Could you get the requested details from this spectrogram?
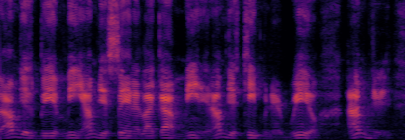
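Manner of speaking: put-on careless, unapologetic, disrespectful tone. Imitating blunt people who call their rudeness honesty: imitating disrespectful talk. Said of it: "that's what y'all be saying".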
